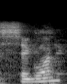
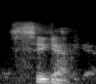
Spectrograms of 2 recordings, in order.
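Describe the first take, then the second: First: The name ends with a plain N sound. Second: The name ends with a nasal vowel sound. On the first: This is how the family says it. "My family says" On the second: This is how it is said in Paris. "In Paris, they would say Seguin. ... It's the the nasal the nasal N"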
